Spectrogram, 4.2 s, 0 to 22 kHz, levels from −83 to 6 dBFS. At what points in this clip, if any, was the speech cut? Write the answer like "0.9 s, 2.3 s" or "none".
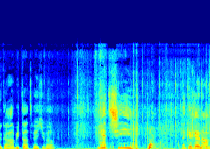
1.9 s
